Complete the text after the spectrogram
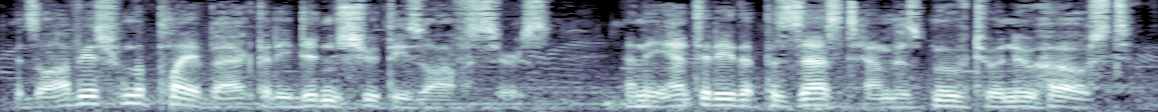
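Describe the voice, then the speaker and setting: An actor playing a gruff, level-headed senior federal official in an audio drama, measured and authoritative. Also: male voice, on the low side, lively intonation, bright, forceful tone. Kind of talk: naturalistic audio drama acting.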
